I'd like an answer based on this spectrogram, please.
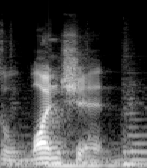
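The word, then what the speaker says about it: luncheon: word uh lunch on I think it's just pronounced lunchin lunchin yeah un forget of a lunch in lunch in but like I always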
